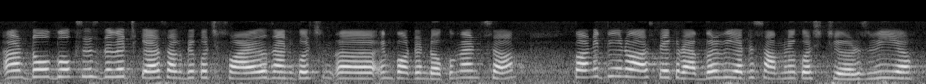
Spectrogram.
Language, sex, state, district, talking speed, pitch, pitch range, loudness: Punjabi, female, Punjab, Kapurthala, 180 wpm, 300 Hz, 280-320 Hz, -13 LUFS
